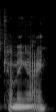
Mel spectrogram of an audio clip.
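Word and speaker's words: cumingi: She's a yellow-headed Asian water monitor, Varanus coming eye. You said it right. Coming eye.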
